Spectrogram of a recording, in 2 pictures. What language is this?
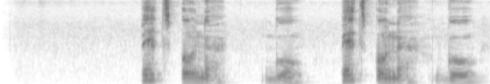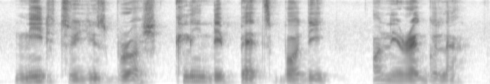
Nigerian Pidgin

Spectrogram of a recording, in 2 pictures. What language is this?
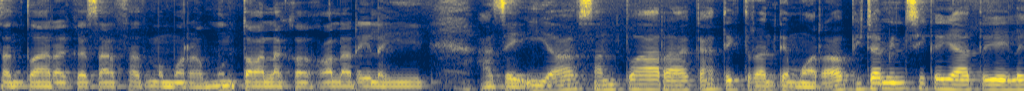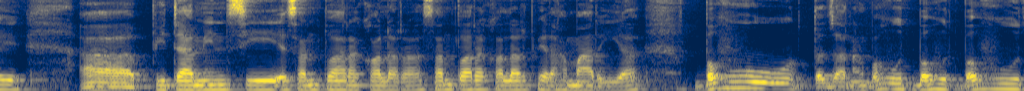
Chitwania Tharu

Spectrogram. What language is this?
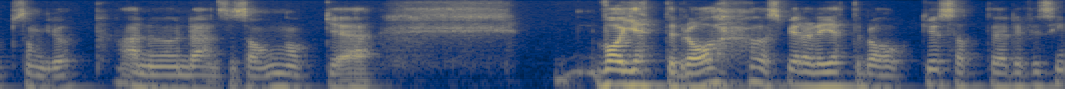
Swedish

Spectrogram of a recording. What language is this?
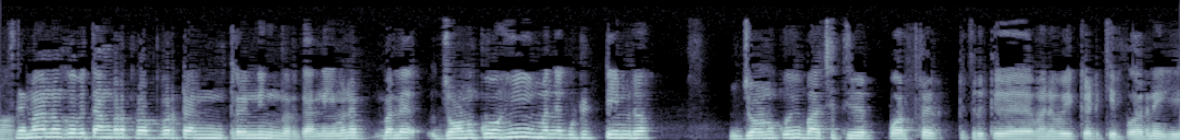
Odia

